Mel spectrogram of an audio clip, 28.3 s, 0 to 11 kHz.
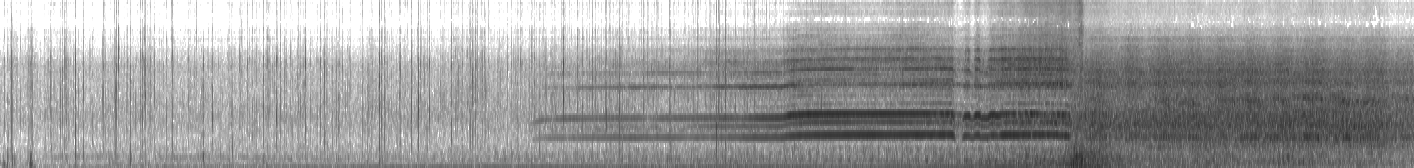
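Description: Rain pattering loudly on a plastic bag over the microphone while the BR Standard Class 7 steam locomotive 70000 Britannia approaches with its train. About ten seconds in, a long high-pitched tone comes up and holds, wavering briefly, for around ten seconds. The engine then passes close with a loud rush at about 21 seconds, and its coaches roll by.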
